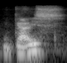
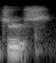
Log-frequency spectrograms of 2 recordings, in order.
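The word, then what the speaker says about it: Guice: People sometimes call him Geis, Oh, okay. Yeah. but it's pronounced Juice.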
